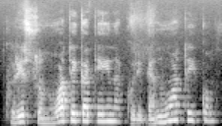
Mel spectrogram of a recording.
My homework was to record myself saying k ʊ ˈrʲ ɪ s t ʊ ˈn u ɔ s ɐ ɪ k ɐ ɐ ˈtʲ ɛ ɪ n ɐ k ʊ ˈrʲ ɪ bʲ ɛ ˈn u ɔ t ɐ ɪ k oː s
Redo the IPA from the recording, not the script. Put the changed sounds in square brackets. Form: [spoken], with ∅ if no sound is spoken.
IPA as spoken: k ʊ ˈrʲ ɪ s [s] ʊ ˈn u ɔ [t] ɐ ɪ k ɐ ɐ ˈtʲ ɛ ɪ n ɐ k ʊ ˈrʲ ɪ bʲ ɛ ˈn u ɔ t ɐ ɪ k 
